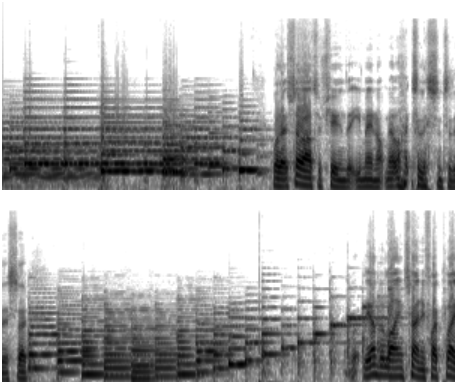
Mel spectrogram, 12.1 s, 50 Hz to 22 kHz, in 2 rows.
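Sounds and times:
out of tune piano playing: 0.0 - 3.7, 6.4 - 11.9.

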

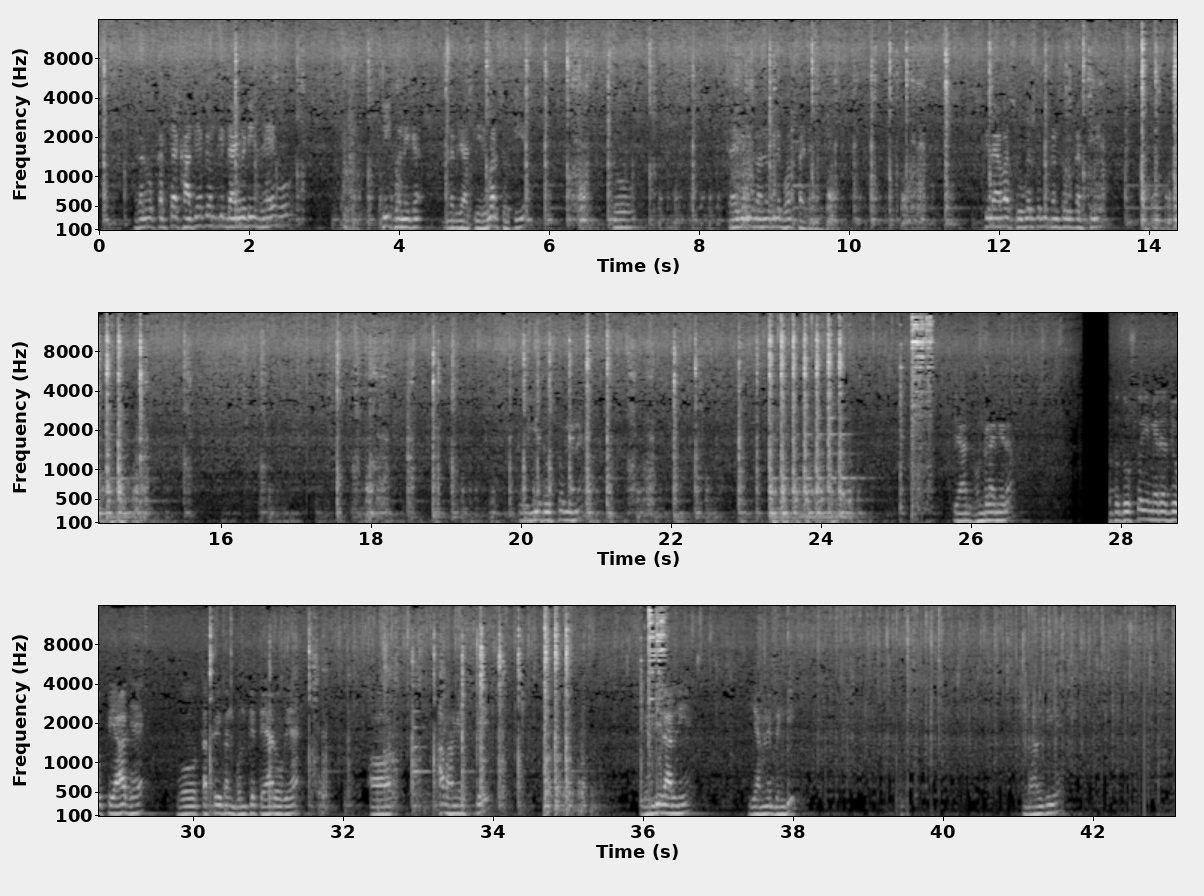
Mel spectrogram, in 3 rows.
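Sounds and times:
onions sizzling in oil: 0.0 - 43.0
metal spatula scraping pan: 1.6 - 25.6, 31.0 - 36.4.

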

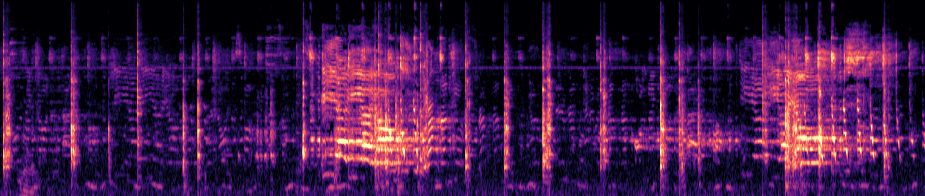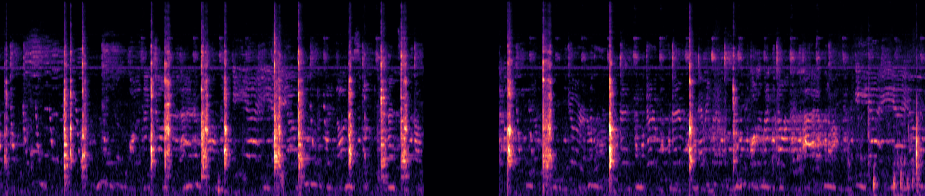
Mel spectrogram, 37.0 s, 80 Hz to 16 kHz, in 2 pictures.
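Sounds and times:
metal utensil scraping frying pan: 0.0 - 0.4, 1.4 - 1.6, 7.4 - 9.5, 10.1 - 11.1, 12.0 - 12.2, 15.2 - 17.9, 21.5 - 23.1, 28.6 - 29.6
faint background music: 0.0 - 27.0, 28.5 - 37.0.

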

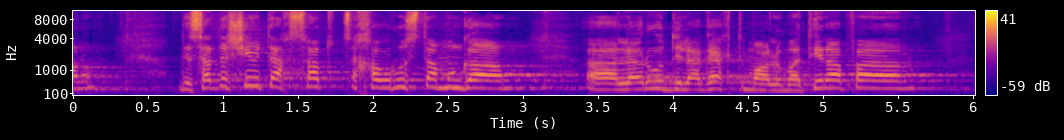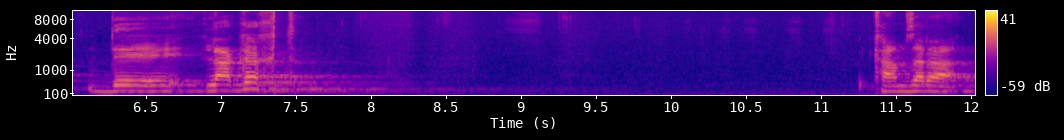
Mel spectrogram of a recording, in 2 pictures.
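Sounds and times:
marker scratching on whiteboard: 8.6 - 11.4.

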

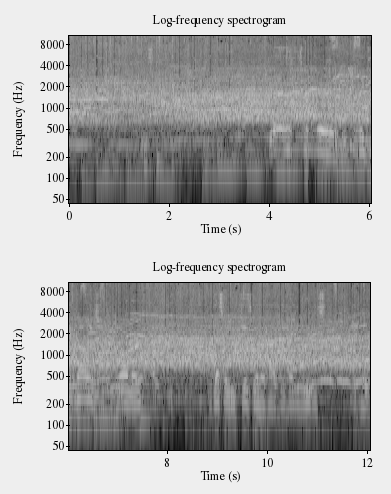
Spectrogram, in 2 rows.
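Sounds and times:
crowd cheering and whooping: 0.0 - 12.0
music: 0.0 - 12.0.

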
